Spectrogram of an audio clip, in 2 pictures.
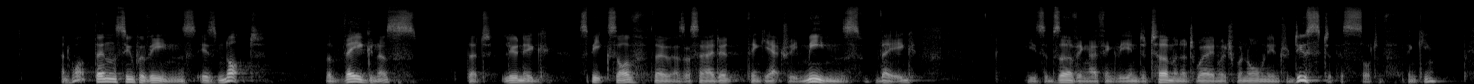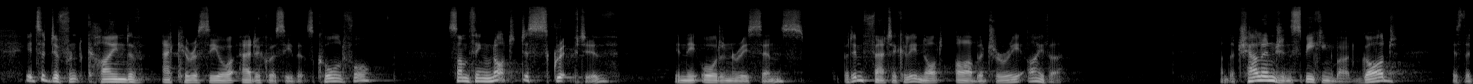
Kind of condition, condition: setting, large echoing room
